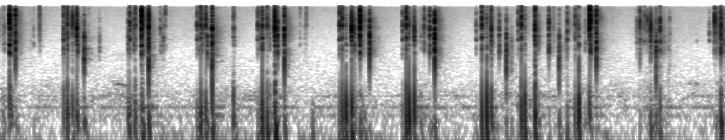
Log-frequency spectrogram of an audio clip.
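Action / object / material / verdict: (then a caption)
tap / glass mosaic ball / glass / none. Long white acrylic nails tap and scratch over a hand-sized sphere covered in small green mirrored glass mosaic tiles, held in the hands. Quick bursts of sharp, bright clicks and scratchy ticks come in clusters about once a second, each dying away almost instantly, with quiet gaps between.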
